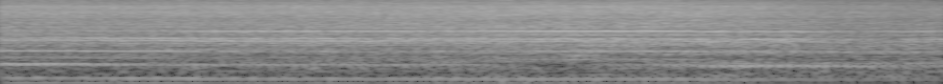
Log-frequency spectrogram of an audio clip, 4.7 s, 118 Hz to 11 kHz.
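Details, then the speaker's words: 2006 Chrysler PT Cruiser with 2.4 engine at idle: steady whine riding constantly above the idle, the customer's main noise concern; traced with a mechanic's stethoscope to a noisy alternator, which is then replaced. "Now our customer's main concern is this noise that they're hearing."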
